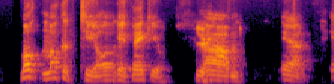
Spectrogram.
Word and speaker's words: Mukilteo: I think I'm pronouncing that right. Mukilteo. Mukilteo.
